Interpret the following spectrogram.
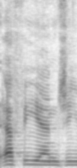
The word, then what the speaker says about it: Feng: The two words that it comes from, it's spelled F-E-N-G, but it's pronounced Feng, and it's wind, and Shui is water, which are two of the 5 main elements.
